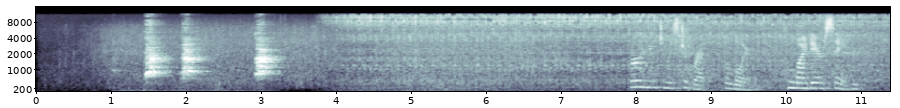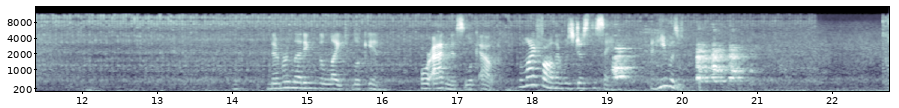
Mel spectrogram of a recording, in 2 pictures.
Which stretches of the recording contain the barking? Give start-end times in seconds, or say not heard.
1.0-3.1, 19.1-20.9.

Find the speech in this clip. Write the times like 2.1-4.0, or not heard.
7.9-11.0, 14.0-20.1.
